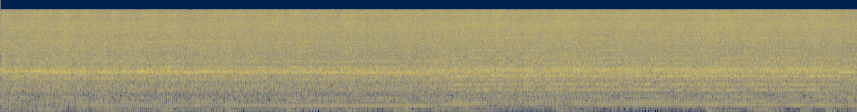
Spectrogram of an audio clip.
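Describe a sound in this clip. A mixer grinder whirs loudly.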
